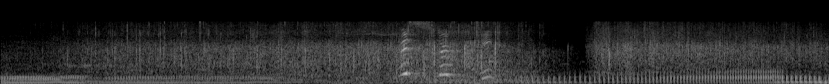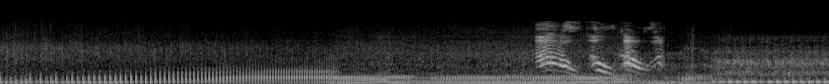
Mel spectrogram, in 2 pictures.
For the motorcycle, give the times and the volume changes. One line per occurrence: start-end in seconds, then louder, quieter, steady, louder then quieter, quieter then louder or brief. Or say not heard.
0.0-16.5 louder.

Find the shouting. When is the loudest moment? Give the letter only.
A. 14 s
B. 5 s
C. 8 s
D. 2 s
A.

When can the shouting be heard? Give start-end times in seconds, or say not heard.
4.0-5.0, 13.6-14.9.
